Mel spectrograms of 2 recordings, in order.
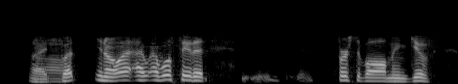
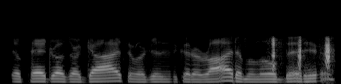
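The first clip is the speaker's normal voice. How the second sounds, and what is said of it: Imitates another person's voice. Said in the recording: “impersonation. You do a great Grady Little... I love your Grady impersonation.”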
